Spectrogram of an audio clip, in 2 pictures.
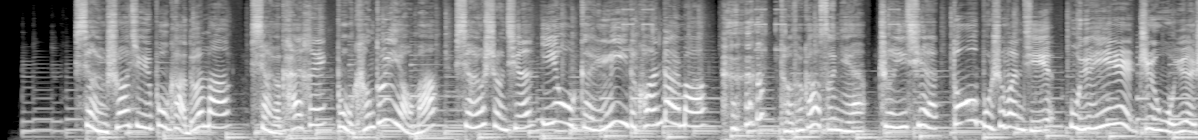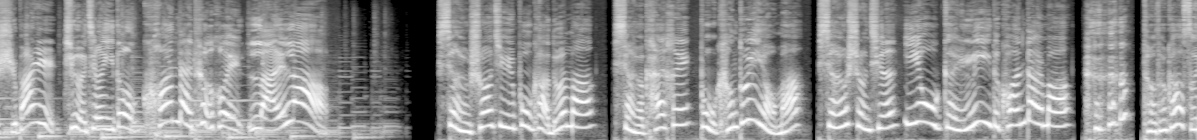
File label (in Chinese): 女 MG动画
